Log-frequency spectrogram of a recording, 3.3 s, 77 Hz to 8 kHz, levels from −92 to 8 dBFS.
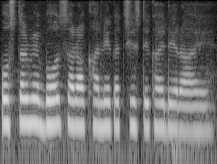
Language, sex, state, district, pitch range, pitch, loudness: Hindi, female, Arunachal Pradesh, Longding, 215-235 Hz, 225 Hz, -15 LUFS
